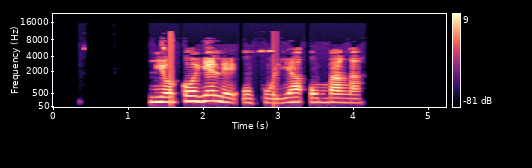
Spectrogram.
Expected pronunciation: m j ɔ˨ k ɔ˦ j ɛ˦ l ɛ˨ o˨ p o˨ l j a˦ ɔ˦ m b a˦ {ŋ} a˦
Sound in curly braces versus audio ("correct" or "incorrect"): correct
